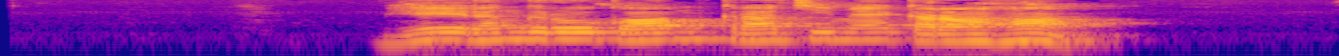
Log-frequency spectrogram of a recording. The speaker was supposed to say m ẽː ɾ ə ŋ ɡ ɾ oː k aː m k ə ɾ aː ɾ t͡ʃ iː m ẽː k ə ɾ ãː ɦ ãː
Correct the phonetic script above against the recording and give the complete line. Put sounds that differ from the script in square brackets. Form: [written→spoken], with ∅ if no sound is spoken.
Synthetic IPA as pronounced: m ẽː ɾ ə ŋ ɡ ɾ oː k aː m k ə ɾ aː [ɾ→∅] t͡ʃ iː m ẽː k ə ɾ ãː ɦ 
